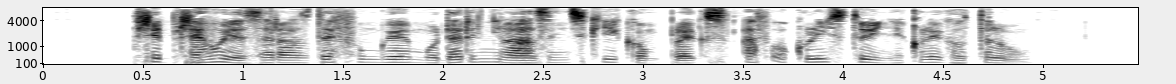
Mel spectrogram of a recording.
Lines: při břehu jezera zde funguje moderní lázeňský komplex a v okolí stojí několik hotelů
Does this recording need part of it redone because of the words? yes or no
no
